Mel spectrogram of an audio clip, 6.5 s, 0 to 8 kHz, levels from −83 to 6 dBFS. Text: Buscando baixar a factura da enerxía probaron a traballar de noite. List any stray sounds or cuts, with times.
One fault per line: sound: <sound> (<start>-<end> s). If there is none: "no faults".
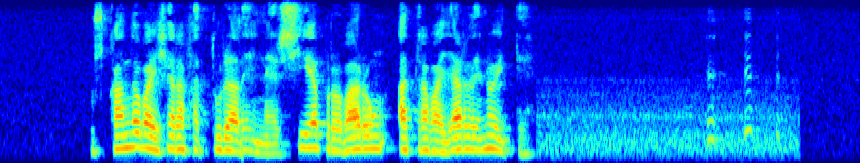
sound: laugh (5.3-5.9 s)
